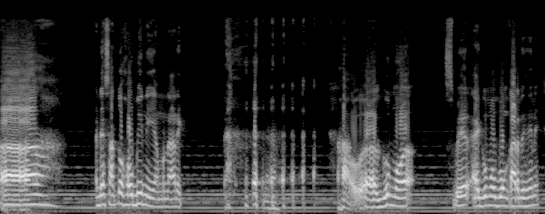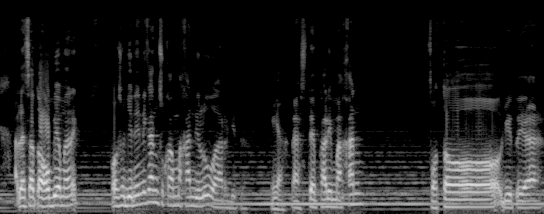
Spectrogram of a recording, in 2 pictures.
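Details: Adult man speaking Indonesian; ordinary speech.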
